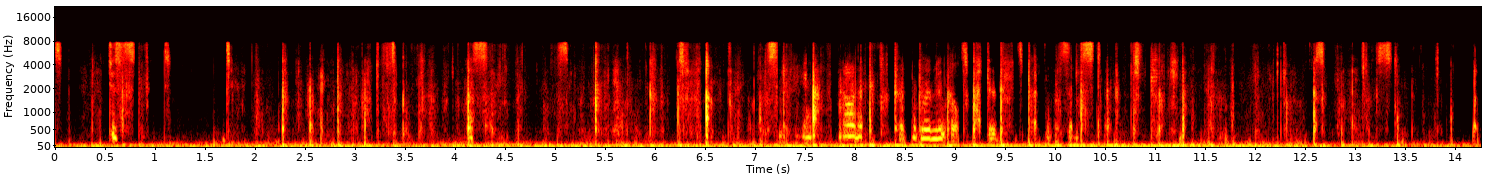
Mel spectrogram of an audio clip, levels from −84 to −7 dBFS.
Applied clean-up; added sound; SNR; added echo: neural diffusion model UNIVERSE++.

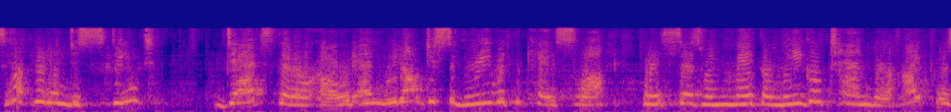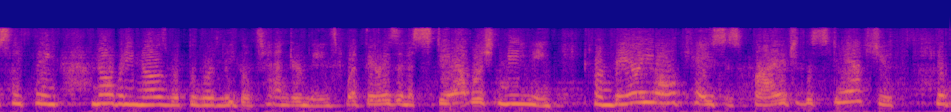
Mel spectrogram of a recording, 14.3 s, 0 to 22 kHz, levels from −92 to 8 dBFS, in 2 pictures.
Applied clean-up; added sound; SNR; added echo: neural separator model SepFormer DNS4.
